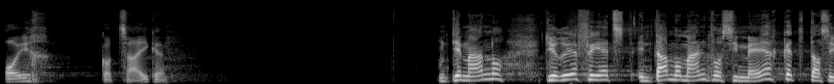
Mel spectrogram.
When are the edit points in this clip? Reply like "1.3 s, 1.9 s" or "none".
4.2 s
